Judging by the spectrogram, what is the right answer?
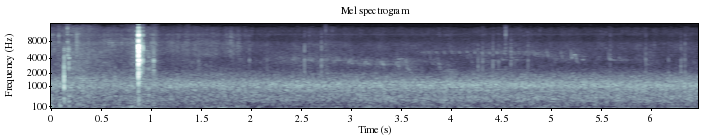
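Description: Steady rush of a small river's flowing water, with one sharp click about a second in.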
